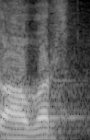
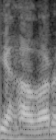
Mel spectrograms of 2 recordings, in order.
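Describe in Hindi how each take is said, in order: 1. यह शब्द स्वर ध्वनि से शुरू होता है। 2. यह शब्द h ध्वनि से शुरू होता है। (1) "एच साइलेंट हो गया जी" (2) "अरे लिखते तो हावर ही है"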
